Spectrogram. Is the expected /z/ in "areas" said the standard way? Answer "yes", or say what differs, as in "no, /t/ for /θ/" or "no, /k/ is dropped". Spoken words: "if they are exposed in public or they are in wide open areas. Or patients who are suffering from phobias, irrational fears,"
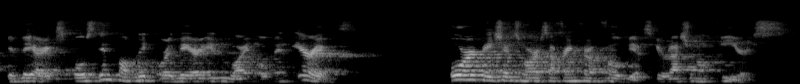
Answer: no, /s/ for /z/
